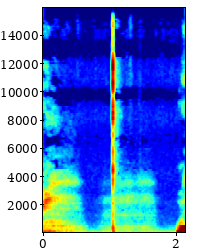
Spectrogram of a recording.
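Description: A metal multitool clicks shut.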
